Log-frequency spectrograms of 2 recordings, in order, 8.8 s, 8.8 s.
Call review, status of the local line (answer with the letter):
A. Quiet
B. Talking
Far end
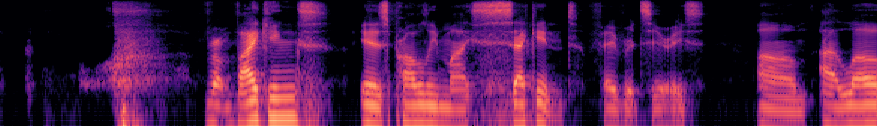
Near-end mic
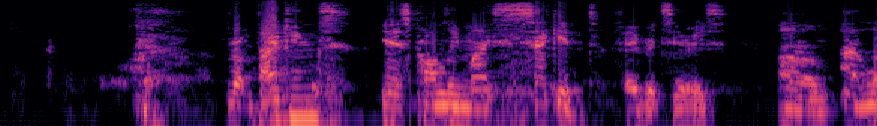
B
